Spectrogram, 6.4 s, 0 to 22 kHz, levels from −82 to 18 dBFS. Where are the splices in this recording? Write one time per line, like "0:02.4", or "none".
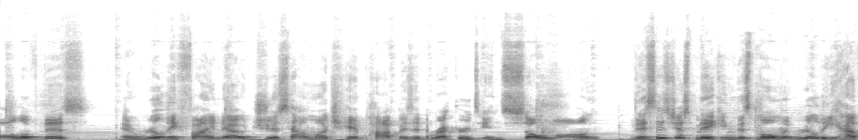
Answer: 0:03.2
